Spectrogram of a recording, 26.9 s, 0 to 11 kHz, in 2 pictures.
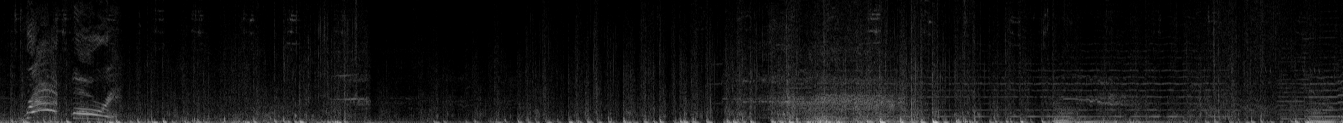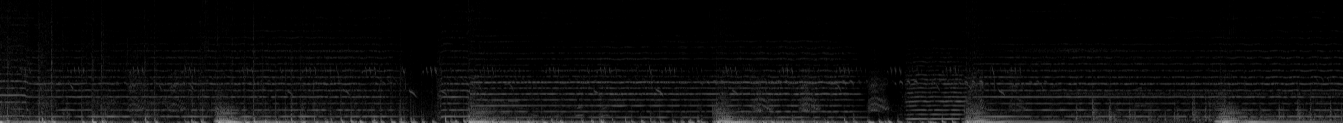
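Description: Horses gallop hard in Red Dead Redemption 2, with rapid clip-clop hoofbeats, a whinny and clattering action close up, as the music swells over them and voices call out.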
